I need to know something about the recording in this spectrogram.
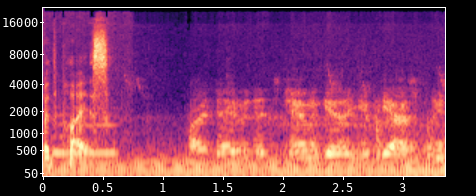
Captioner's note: on answering machine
